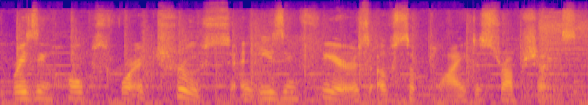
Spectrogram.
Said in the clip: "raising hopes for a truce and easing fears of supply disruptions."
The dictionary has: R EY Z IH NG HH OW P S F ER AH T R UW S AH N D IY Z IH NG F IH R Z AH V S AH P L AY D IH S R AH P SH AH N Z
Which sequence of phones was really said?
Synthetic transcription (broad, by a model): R EY Z IH NG HH OW P S F ER AH T R UW S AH N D IY Z IH NG F IH R Z AH V S AH P L AY D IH S R AH P SH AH N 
